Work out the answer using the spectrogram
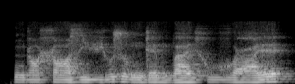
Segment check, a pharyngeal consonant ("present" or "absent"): present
